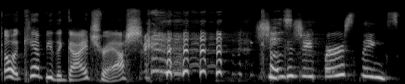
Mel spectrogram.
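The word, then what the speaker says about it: Gytrash: this creature called and I believe it's pronounced the guy trash uh which is like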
